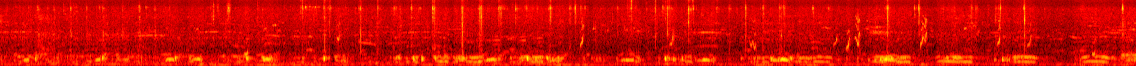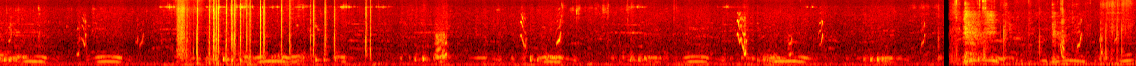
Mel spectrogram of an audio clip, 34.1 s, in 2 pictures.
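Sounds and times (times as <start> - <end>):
bird cooing: 0.0 - 34.0
crackling rustling noise: 19.5 - 22.8, 31.1 - 34.0.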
